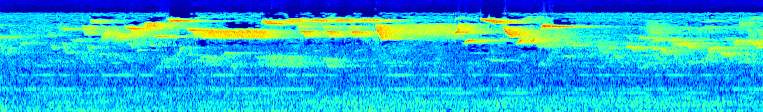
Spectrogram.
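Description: A songbird singing a run of high, fast chirps and trills, lasting about five seconds and easing off near the end.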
